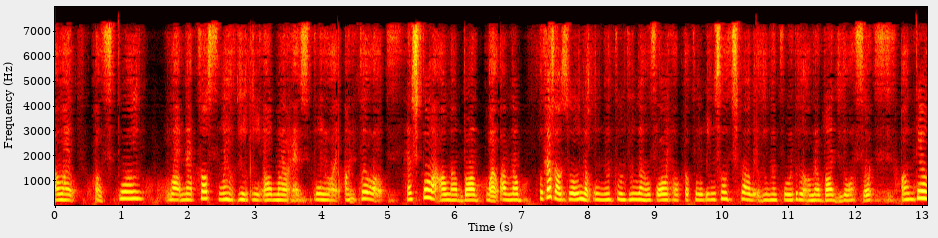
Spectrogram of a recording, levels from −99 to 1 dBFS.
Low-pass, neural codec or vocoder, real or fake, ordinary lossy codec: 7.2 kHz; codec, 16 kHz, 0.5 kbps, FreqCodec, larger model; fake; AAC, 32 kbps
